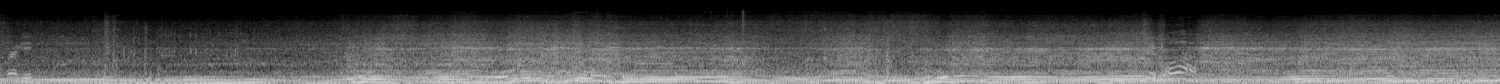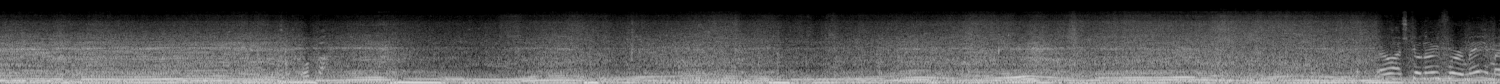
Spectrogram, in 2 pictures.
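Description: Can-Am Maverick X3's turbocharged three-cylinder engine heard from the driver's seat, its speed rising and falling continually as the side-by-side is driven slowly along a muddy trail. A steady high whine runs along with it.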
